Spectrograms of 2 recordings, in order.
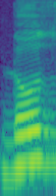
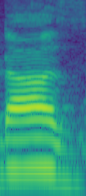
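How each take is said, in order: First: The vowel is a long 'o' sound. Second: The vowel is a short 'uh' sound. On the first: The speaker calls it wrong. "ডোজ নয়" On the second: The speaker calls it right. "উচ্চারণটা ডাজ"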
